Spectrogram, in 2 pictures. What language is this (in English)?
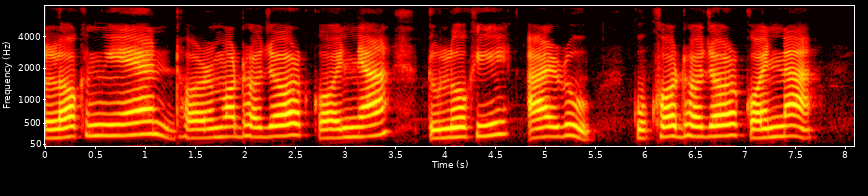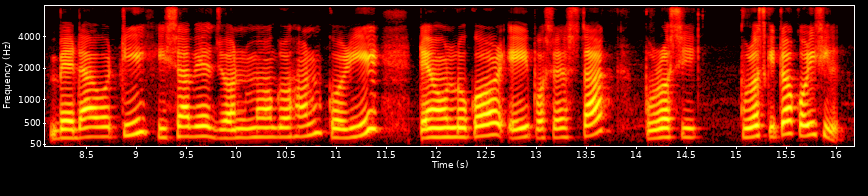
Assamese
